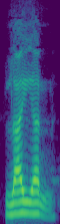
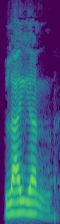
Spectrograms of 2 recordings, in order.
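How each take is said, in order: No difference in how they are said.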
